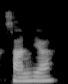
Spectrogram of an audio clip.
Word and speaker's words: Sandhya: Sandhya? – Yeah.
